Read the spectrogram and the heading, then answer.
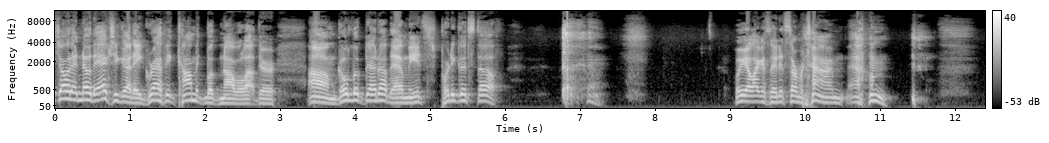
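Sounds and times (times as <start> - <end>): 
speech: 0.0 - 6.0, 7.1 - 7.8, 9.1 - 11.6
person coughing: 6.8 - 7.4, 11.4 - 12.0
throat clearing: 6.8 - 7.4, 11.4 - 11.8
wheezy exhale: 7.6 - 8.0, 11.8 - 12.4.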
